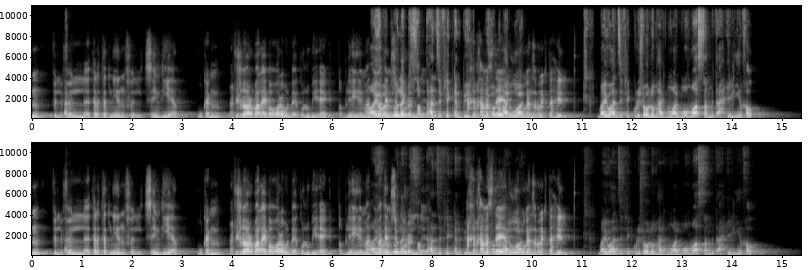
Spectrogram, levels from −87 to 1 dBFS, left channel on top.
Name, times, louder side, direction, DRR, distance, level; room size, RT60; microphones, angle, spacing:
voice 1, 0.0-2.9 3.3-8.0 8.7-10.7, right 2 dB, 15° right, 0.5 m, -21 dB
voice 2, 6.6-10.0 11.3-14.4, left 4 dB, 60° left, 0.7 m, -22 dB
25.5 x 9.9 x 4.5 m
head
